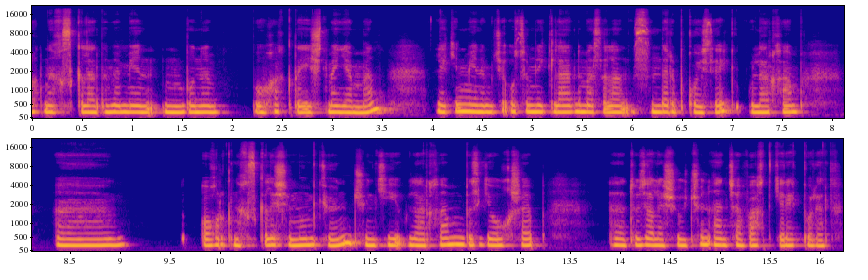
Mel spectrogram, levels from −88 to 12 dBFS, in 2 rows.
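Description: A speech recording, and nothing is technically wrong with it.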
